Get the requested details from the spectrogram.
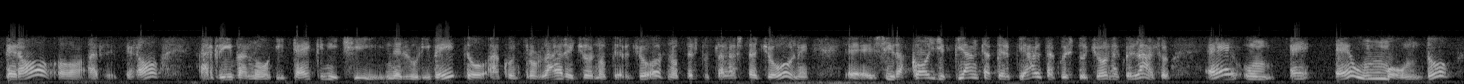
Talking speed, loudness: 125 wpm, -24 LUFS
